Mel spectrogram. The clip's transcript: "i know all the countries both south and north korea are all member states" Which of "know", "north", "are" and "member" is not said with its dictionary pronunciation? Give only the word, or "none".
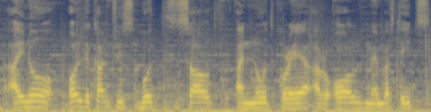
north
